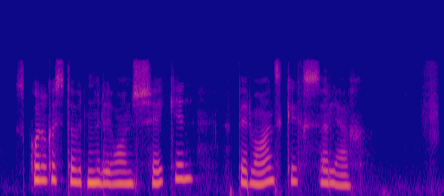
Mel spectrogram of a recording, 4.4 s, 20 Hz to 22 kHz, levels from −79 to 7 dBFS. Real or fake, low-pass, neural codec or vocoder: fake; 7.2 kHz; codec, 16 kHz, 0.8 kbps, ZipCodec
